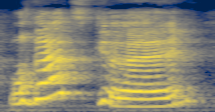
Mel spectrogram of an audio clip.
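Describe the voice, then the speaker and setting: Chatty woman, bright voice. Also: high voice, recorded from a distance. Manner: chatty, reads viewer comments aloud. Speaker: live stream co-host. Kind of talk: casual live-stream chat. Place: home kitchen. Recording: echoey room.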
